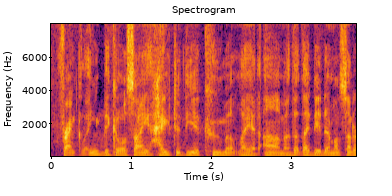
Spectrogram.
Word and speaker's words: Akuma: It's Street Fighter 6, and specifically Akuma. Or perhaps, I've heard some people pronounce it Akuma, which just hits my ears really weird. It's Akuma, right? Not Akuma.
